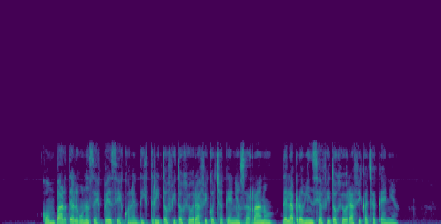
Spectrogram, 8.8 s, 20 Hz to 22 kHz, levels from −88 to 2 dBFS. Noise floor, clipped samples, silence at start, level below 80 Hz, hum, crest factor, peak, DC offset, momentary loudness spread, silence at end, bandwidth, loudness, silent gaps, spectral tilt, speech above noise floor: -79 dBFS; under 0.1%; 0.85 s; -64 dBFS; none; 18 dB; -8 dBFS; under 0.1%; 7 LU; 0.9 s; 8.2 kHz; -26 LUFS; none; -6.5 dB/octave; 54 dB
